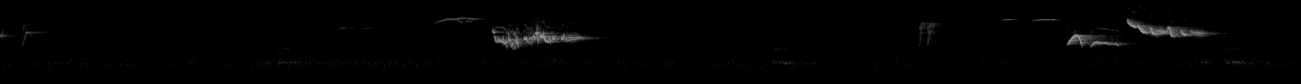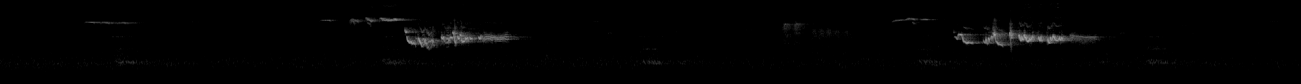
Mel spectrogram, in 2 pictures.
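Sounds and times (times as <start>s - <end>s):
European robin song: 4.4s - 6.4s, 9.2s - 12.2s, 16.2s - 25.9s.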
